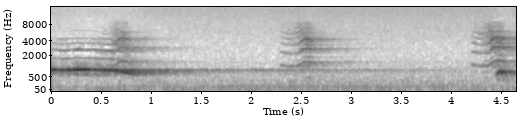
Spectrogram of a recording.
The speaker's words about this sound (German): Manchmal nehme ich nachts auf, den Wald, die Nacht, das ist, hör dir das an.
